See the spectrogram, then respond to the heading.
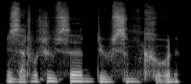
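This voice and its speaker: A man playing a guilt-ridden, gentle and wry ancient vampire in an intimate audio roleplay, speaking in a halting, reflective way. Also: medium pitch, steady tone, breathy edge, no room sound, studio quality. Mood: fond, amused. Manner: halting, reflective, with sighs and soft chuckles. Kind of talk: intimate one-sided audio roleplay acting.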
